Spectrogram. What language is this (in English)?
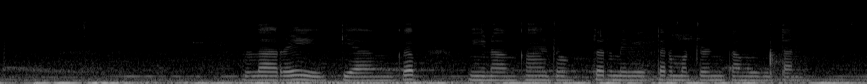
Javanese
